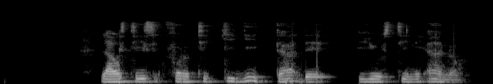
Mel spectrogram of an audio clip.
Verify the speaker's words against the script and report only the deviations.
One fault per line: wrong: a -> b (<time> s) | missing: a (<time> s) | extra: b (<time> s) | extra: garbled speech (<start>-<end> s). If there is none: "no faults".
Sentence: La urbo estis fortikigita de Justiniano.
missing: urbo (1.1 s)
